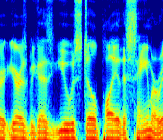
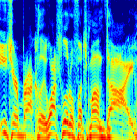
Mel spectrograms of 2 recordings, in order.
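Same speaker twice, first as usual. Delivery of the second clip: wicked, menacing, evil cartoon villain voice; 4 semitones higher than usual. Acting out forcing a child to watch a sad film: mock evil cartoon villain voice. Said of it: "that just sounded so evil".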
